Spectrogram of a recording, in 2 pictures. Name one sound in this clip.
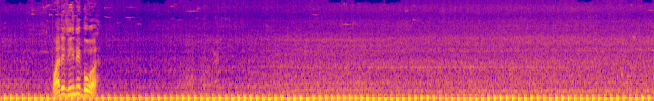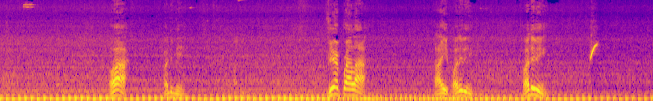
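A quad bike engine chugs steadily at low revs.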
